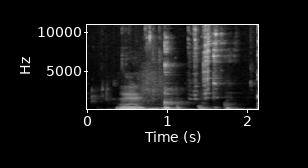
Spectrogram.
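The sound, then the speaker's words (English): Glasses clink together in a toast, a couple of short bright taps, mixed in with voices speaking and exclaiming around them. “Cheers. Cheers.”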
